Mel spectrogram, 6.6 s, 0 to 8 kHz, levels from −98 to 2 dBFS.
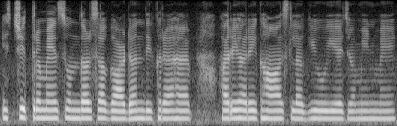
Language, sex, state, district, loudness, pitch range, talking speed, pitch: Hindi, female, Chhattisgarh, Raipur, -16 LUFS, 180-190 Hz, 155 wpm, 185 Hz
